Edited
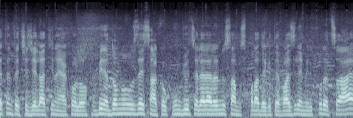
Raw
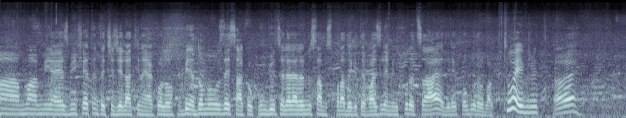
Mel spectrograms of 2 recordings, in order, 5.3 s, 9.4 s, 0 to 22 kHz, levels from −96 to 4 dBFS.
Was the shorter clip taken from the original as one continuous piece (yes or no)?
yes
